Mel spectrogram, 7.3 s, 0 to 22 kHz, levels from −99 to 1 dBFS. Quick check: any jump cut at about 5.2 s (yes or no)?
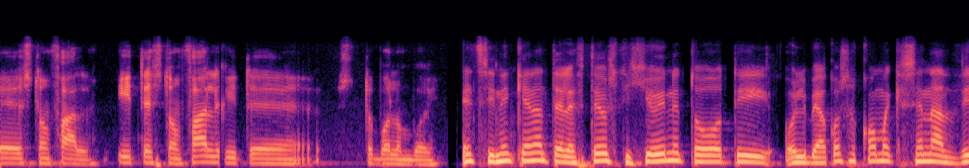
no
